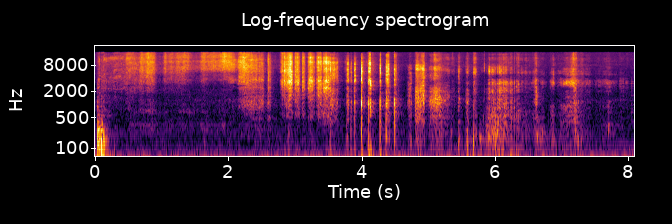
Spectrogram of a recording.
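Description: A thick old book with yellowed paper pages is held open in one hand while fingertips rub across the pages and turn them. Dry, bright papery rustling and brushing sounds run throughout, with a denser burst of quick, crisp scratchy crinkles and page flicks in the middle before settling back into softer rubbing.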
